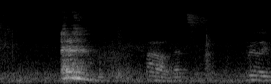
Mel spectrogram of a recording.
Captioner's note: clears throat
